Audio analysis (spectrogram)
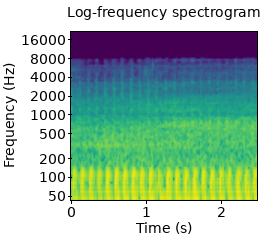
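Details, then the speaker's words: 2024 Yamaha Fazer 250 single-cylinder at 65,000 km, idling, with a regular low knock about every eighth of a second in time with the engine. The owner suspects the connecting-rod bearing after hard, hot riding; not confirmed. "não tenho certeza mas eu creio que é o rolamento da biela cara"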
